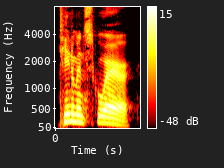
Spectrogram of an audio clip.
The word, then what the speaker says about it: Tiananmen Square: And you got to tell your Tiananmen's, am I pronouncing this right? – Yeah. – Tiananmen Square. – Yeah.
